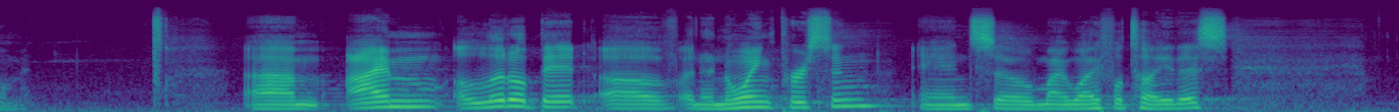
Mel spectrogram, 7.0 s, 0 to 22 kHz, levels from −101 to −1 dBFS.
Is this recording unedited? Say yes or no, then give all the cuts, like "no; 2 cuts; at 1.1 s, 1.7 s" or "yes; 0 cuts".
yes; 0 cuts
